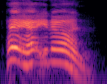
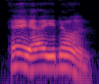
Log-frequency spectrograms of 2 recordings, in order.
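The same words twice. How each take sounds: First: Loud, high mocking echo of a greeting; louder emphatic mimicking. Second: Said in the usual way. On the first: Hunter copies a friend's greeting, loud exaggerated mimicry. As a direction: copy your friend's words back, much louder and higher. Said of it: "a little bit louder, a little bit more emphatic". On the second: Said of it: "Like, a friend of yours was like".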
